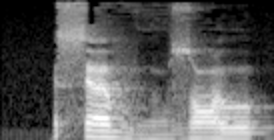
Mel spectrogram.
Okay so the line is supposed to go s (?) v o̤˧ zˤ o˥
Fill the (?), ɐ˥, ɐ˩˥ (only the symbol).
ɐ˥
